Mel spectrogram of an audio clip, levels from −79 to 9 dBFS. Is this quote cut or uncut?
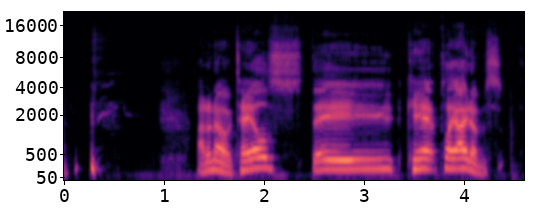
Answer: cut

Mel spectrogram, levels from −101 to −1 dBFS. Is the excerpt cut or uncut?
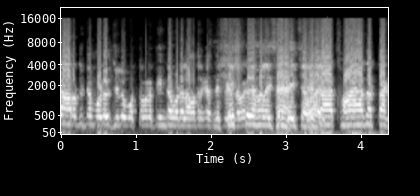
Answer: uncut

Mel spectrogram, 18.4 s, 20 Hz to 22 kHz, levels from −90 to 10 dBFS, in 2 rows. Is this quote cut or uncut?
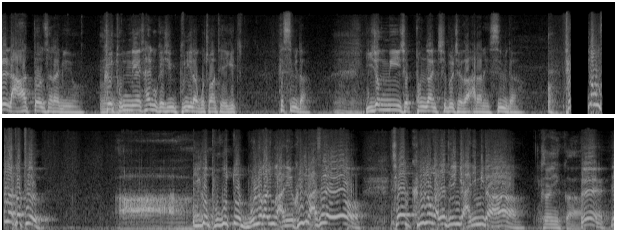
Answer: uncut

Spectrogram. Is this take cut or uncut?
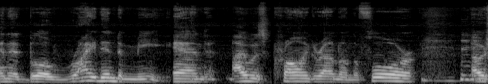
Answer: cut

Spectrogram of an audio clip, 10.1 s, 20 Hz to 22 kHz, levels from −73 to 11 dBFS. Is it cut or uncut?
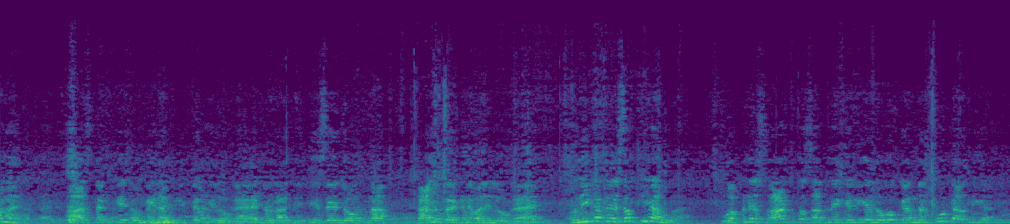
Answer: uncut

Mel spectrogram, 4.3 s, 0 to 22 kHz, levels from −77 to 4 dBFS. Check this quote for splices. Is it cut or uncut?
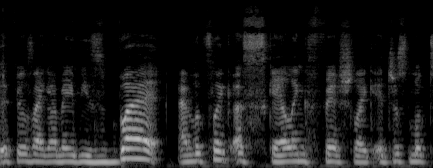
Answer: cut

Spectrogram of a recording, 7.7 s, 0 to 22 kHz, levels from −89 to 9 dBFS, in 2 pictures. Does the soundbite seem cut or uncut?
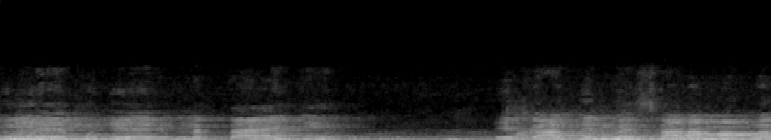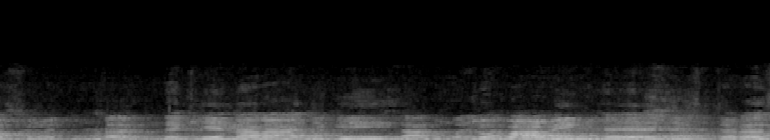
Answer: cut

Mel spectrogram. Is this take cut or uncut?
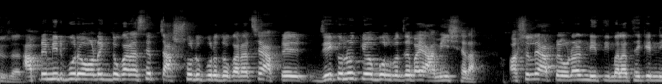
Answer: uncut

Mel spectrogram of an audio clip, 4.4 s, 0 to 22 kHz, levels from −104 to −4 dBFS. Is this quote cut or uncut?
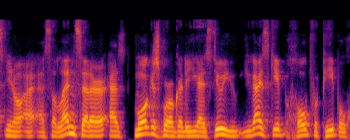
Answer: cut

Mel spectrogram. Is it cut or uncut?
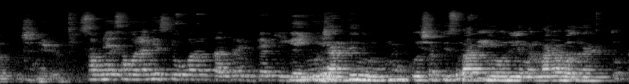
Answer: uncut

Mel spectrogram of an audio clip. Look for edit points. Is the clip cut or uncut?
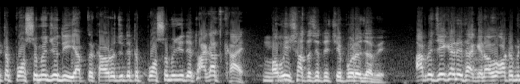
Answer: uncut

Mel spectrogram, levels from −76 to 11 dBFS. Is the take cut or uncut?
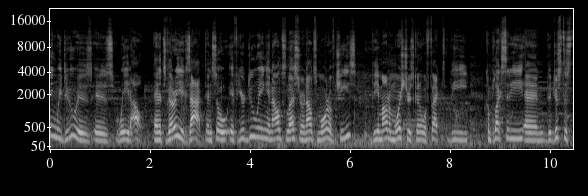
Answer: cut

